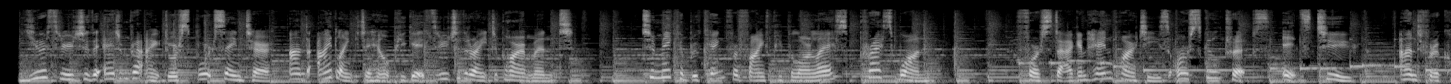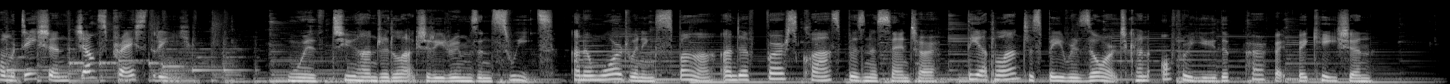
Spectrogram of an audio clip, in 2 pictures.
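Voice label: English, Scottish, female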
